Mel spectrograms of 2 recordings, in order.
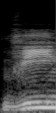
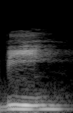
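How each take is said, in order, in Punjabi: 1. ਇਹ ਸ਼ਬਦ V ਦੀ ਆਵਾਜ਼ ਨਾਲ ਸ਼ੁਰੂ ਹੁੰਦਾ ਹੈ। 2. ਇਹ ਸ਼ਬਦ B ਦੀ ਆਵਾਜ਼ ਨਾਲ ਸ਼ੁਰੂ ਹੁੰਦਾ ਹੈ। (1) "ਵਾਓ ਦੀ ਜਗ੍ਹਾ ਬੇ ਇਸਤੇਮਾਲ ਕਰਦੇ ਨੇ" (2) "ਵਾਓ ਦੀ ਜਗ੍ਹਾ ਬੇ ਇਸਤੇਮਾਲ ਕਰਦੇ ਨੇ"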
